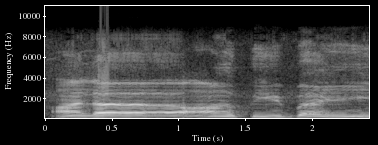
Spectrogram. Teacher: Kalau berhenti pada aqibai, itu dia akan menjadi mat arid li sukun. Panjang boleh, panjangnya sampai 3 alif.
